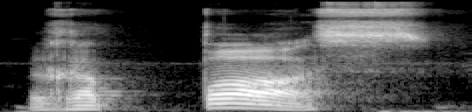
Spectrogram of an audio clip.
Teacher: the letter ghain in Arabic is pronounced like making a gargling sound in the throat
